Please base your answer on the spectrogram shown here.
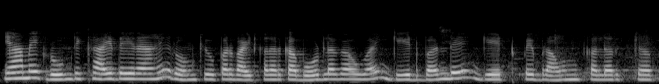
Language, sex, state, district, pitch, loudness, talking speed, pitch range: Hindi, female, Chhattisgarh, Bastar, 235 Hz, -22 LUFS, 245 wpm, 220-255 Hz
